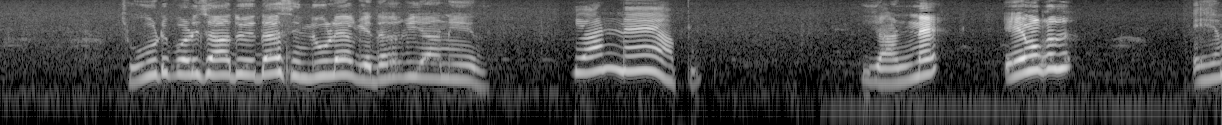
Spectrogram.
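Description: A young boy speaks with animation, close by.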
